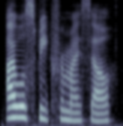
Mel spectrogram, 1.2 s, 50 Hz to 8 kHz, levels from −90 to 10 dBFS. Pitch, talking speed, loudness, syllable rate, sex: 210 Hz, 245 wpm, -20 LUFS, 5.7 syllables/s, female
